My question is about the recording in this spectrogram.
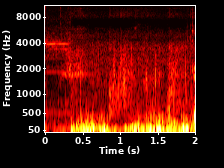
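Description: Soft footsteps on sandy ground under a low, uneven rumble of wind on the microphone.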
